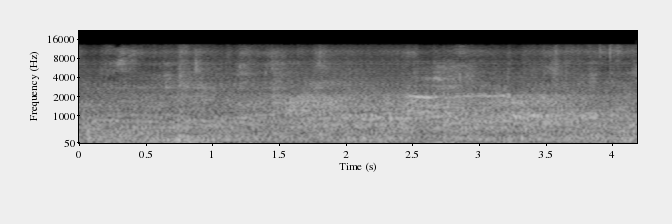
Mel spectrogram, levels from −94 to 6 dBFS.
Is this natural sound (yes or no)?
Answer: no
